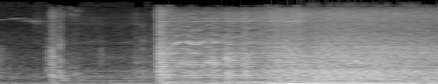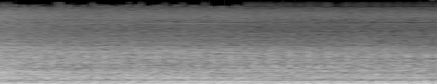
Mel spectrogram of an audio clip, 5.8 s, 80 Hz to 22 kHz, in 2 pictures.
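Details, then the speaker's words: Jeep ZJ 5.2 L 318 V8, warm after a long drive: short crank, catches within a second, settles to a steady even idle; healthy warm start, though the engine starts hard below about 50°F. "now listen to this it's gonna crank perfect right now I just drove it from arcade all the way back over to our Mirchi"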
